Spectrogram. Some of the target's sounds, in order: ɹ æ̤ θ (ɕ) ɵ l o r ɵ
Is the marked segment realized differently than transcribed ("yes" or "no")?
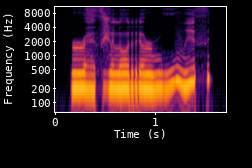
yes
